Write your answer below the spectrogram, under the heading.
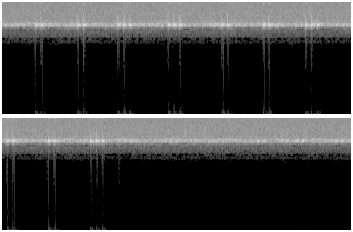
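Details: Cricket sound meant for tinnitus masking, high and thin: pulsed chirp bursts at a fairly even pace, about two a second, then easing into a smooth continuous trill, with a steady hissy background and nothing low-pitched.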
